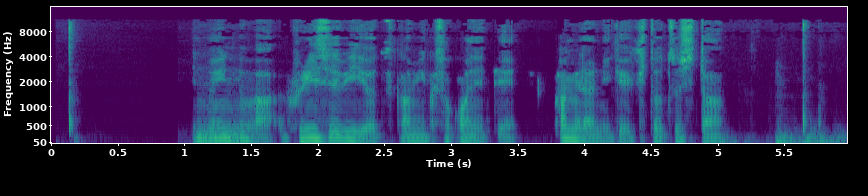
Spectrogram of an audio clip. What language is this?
Japanese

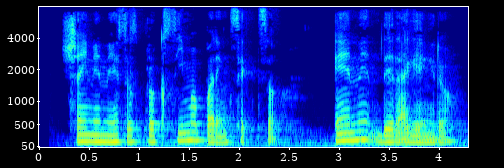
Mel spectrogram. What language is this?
Esperanto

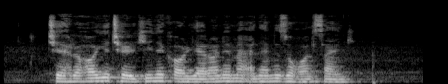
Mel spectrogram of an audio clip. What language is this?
Persian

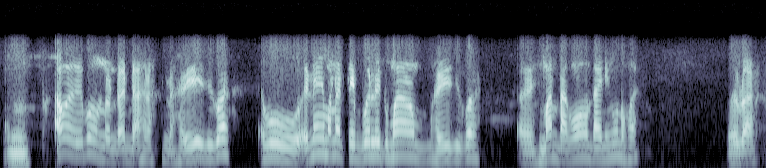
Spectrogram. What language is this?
Assamese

